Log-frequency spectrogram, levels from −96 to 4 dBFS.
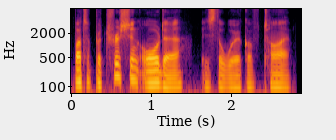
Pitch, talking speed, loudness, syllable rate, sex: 105 Hz, 190 wpm, -18 LUFS, 4.8 syllables/s, male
